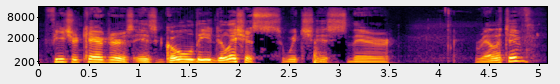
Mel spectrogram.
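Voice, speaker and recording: A man co-hosting a casual fan podcast, chatting and reading notes in a halting way, sometimes repeating himself. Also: mid-range voice, very animated, a little mellow. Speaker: podcast co-host.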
